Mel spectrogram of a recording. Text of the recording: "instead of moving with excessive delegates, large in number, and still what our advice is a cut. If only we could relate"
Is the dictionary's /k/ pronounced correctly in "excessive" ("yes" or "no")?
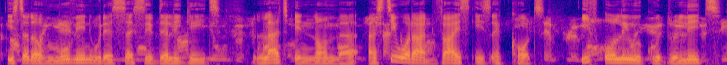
no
